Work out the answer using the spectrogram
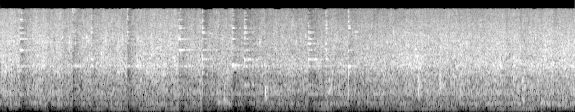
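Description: Curd-marinated chicken pieces sizzling in hot sesame oil in a pan, stirred with a metal spoon that clicks and scrapes against the pan now and then.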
